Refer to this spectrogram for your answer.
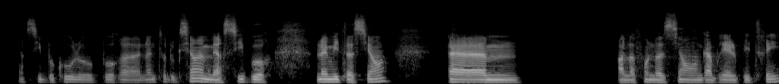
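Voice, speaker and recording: A man with a German accent, a fairly low pitch, and a bright, sharp tone speaks at a very slow pace in monotone, flat intonation with long, frequent pauses, in a dry, close sound with no echo. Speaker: trade union policy officer. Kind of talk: conference talk. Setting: conference hall with interpretation headphones. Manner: hesitant, many filler sounds.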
